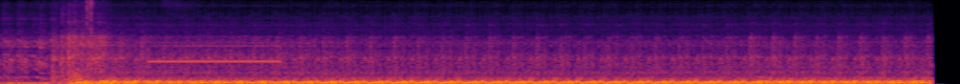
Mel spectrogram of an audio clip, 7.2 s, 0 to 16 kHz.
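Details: Ford 6.0 Powerstroke diesel with a crank-no-start problem, solved: short crank, then catches and settles into an even, steady low idle clatter with no misses; normal start and idle.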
